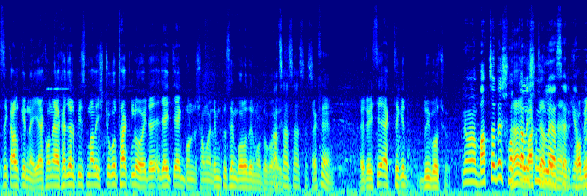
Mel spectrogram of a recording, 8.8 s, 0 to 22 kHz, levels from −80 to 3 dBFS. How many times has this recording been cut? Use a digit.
2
